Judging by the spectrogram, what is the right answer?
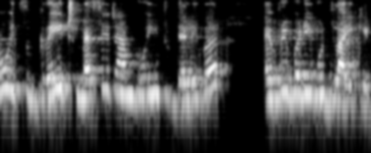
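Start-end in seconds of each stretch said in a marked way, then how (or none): none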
